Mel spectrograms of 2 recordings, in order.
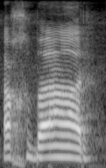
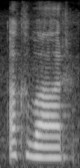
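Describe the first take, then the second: First: अखबार with a throaty kh, like अख़बार; अखबार को ख़ से बोलें; with nukta. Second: Said in the usual way. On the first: Shown as a demonstration. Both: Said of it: "बोलने का अंदाज़ समझ रहे होंगे".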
